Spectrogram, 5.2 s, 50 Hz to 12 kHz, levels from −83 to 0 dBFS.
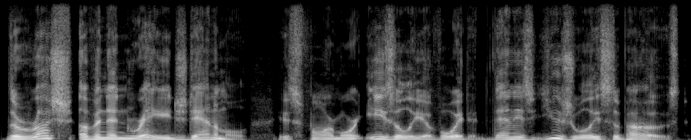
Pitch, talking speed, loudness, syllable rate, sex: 125 Hz, 175 wpm, -19 LUFS, 5.7 syllables/s, male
